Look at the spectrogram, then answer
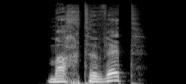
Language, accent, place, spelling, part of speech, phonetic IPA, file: German, Germany, Berlin, machte wett, verb, [ˌmaxtə ˈvɛt], De-machte wett.ogg
- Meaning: inflection of wettmachen: 1. first/third-person singular preterite 2. first/third-person singular subjunctive II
